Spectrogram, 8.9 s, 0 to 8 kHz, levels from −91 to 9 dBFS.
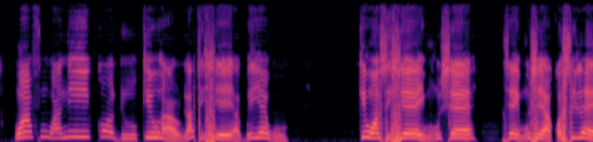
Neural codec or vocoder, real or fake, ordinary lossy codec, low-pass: codec, 16 kHz, 16 kbps, FunCodec, trained on LibriTTS, 50 frames a second; fake; none; none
